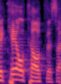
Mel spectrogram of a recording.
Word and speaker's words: Mikael Tellqvist: Aubin, and Michael Tellqvist. Those are the three. – All three goalies. – Mikael Tellqvist. I've been pronouncing his name like a dumb Canadian this entire time.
